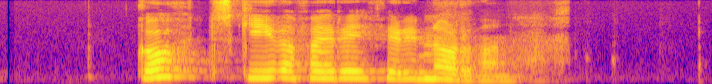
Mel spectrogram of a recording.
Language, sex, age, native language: Icelandic, female, 40-49, Icelandic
